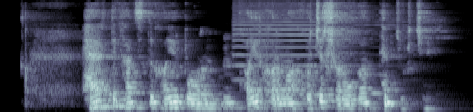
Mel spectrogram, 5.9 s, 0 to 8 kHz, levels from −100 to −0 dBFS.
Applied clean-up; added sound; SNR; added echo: classical method WPE with log-MMSE.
